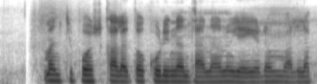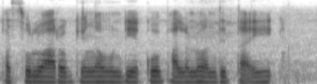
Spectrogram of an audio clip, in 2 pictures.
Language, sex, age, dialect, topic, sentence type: Telugu, male, 25-30, Southern, agriculture, statement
